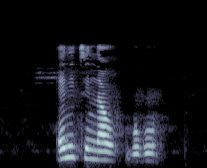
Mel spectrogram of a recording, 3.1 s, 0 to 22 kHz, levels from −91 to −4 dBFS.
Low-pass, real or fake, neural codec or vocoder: 7.2 kHz; real; none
